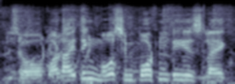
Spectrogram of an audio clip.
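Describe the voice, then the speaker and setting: A man's voice: high-pitched, expressive, a little fast. A man with an Indian accent interviewing a fellow rider in casual conversation. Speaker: interviewer, motorcycle club rider. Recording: busy crowd chatter behind. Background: crowd chatter.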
